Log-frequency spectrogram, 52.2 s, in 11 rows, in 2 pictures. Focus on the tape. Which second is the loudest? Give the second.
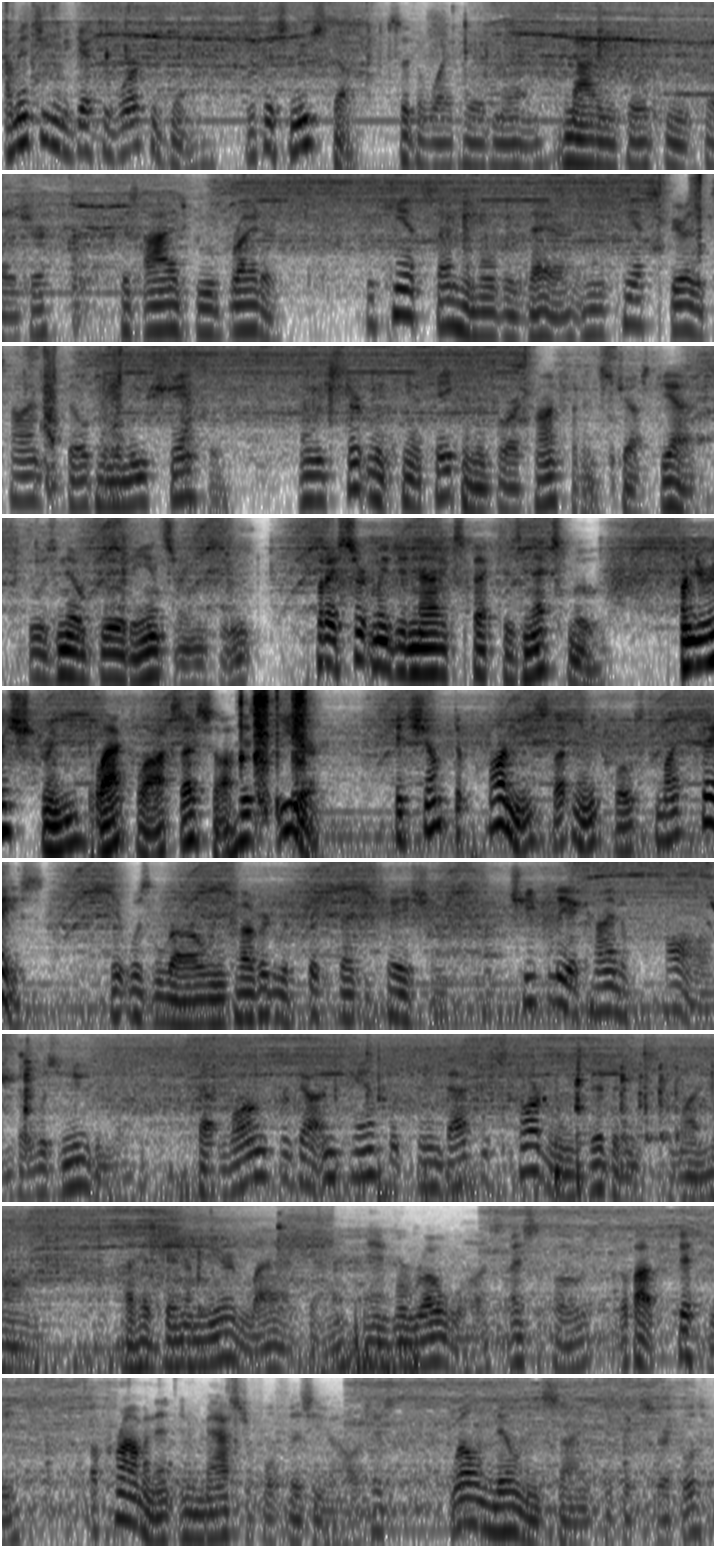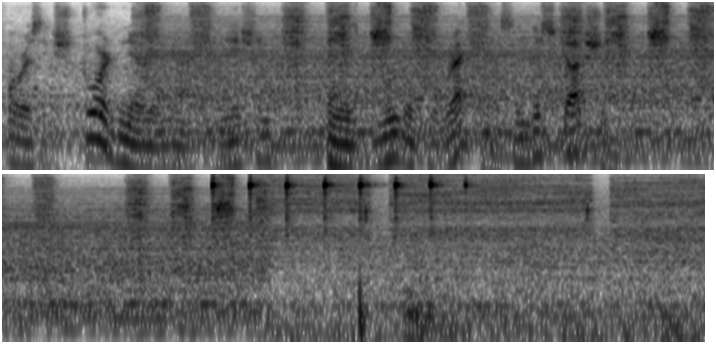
21 s.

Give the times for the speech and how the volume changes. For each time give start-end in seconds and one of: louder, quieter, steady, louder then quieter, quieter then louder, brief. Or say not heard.
0.0-46.9 louder then quieter.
